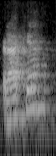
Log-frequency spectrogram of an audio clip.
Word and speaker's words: tráquea: Es tráquea. Con acento en la primera A, ¿eh?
